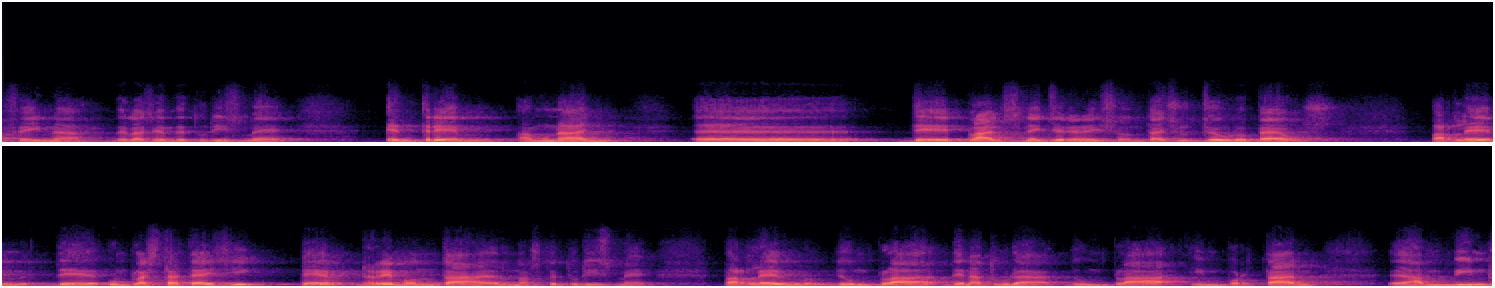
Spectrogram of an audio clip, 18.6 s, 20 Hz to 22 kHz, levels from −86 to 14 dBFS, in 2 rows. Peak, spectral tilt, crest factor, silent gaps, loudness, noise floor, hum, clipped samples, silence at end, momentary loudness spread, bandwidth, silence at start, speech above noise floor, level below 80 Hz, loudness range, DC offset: -4 dBFS; -7 dB/octave; 16 dB; none; -20 LUFS; -50 dBFS; none; under 0.1%; 0 s; 9 LU; 8.4 kHz; 0 s; 31 dB; -58 dBFS; 2 LU; under 0.1%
